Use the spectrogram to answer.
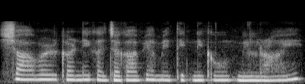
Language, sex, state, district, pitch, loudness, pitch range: Hindi, female, Arunachal Pradesh, Papum Pare, 205 Hz, -13 LUFS, 195-215 Hz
